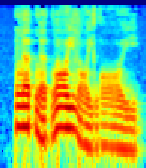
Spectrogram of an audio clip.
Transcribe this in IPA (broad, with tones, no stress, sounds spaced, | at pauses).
l ɐ˥ t̚ l ɐ˨ t̚ l ɔː˥ j l ɔː˨˩ j w ɔː˨˩ j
